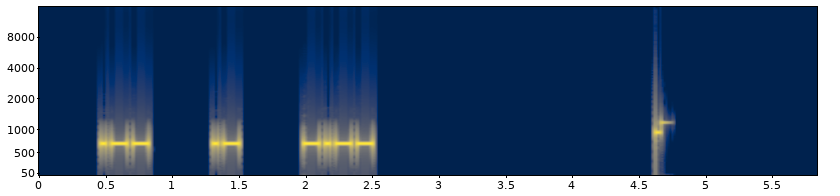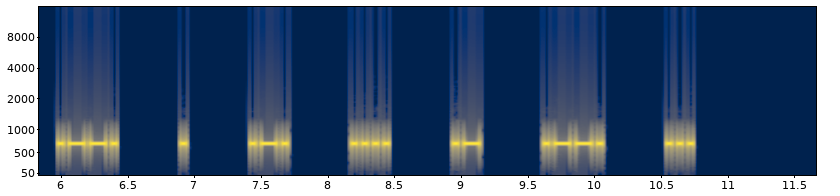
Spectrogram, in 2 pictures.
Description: Morse code, heard as a keyed tone, about 30 wpm, spaced as for 14 wpm, 690 Hz. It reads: WAY PERHAPS
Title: 4x Character Spacing - Top 500 Words - 30wpm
